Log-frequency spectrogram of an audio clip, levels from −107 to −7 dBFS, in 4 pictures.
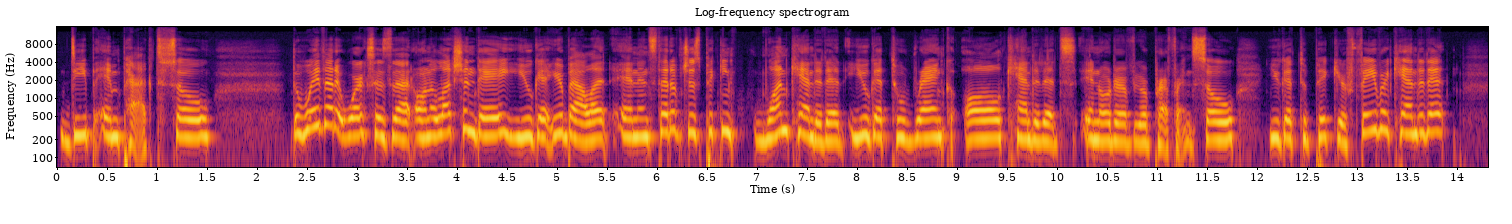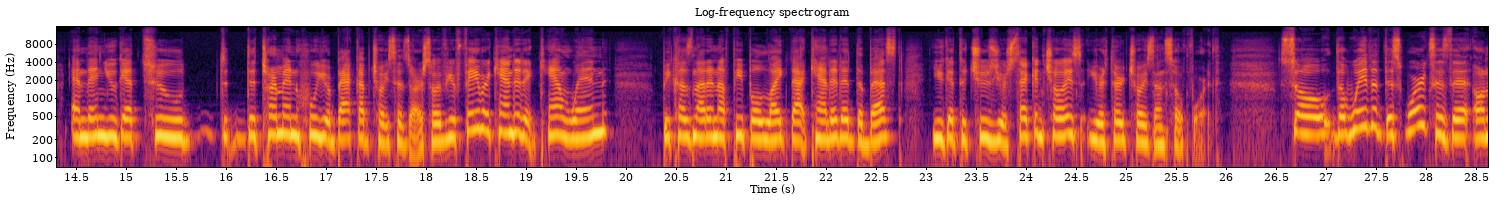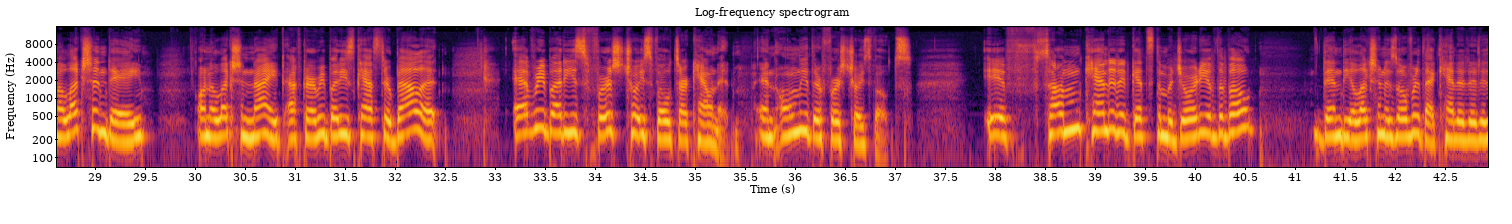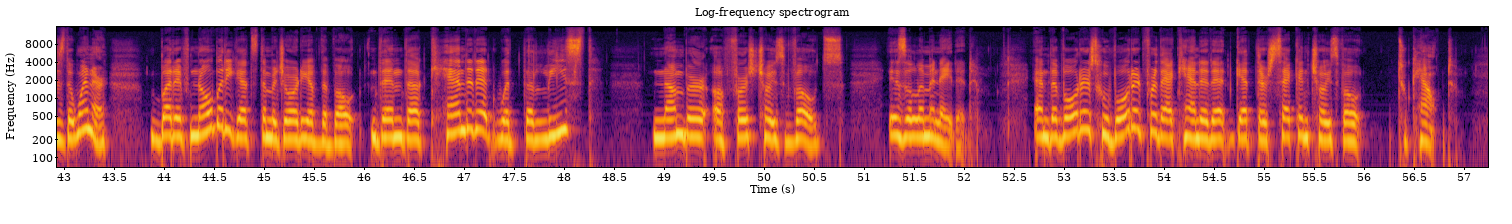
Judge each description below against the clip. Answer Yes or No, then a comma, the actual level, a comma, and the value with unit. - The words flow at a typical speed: Yes, average, 180 wpm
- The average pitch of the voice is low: No, high, 225 Hz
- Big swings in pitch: No, average, 2.9 semitones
